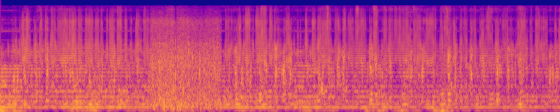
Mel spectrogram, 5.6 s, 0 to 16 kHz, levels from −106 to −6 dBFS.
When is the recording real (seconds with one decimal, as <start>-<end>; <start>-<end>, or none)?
1.5-2.2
